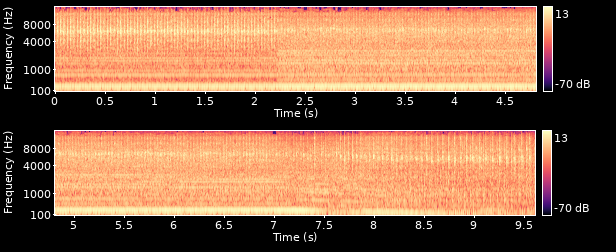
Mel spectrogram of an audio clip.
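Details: Old yard vacuum's small gas engine running for winterizing after a mulcher jam was cleared, on stabilized gas. It holds a steady, even drone, then winds down smoothly at shutdown, with nothing binding: normal running.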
